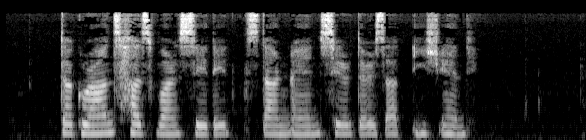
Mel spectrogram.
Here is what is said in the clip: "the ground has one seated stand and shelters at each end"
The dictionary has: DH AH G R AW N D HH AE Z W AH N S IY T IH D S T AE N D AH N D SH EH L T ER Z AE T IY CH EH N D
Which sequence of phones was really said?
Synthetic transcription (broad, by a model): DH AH G R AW N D HH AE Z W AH N S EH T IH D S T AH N AH N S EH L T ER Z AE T IY CH EH N D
